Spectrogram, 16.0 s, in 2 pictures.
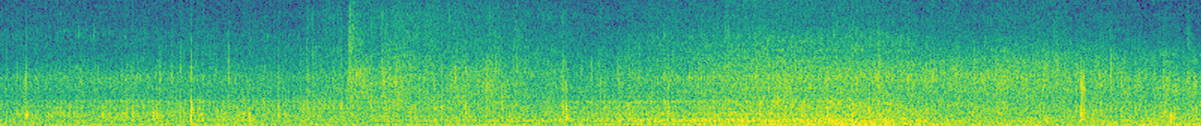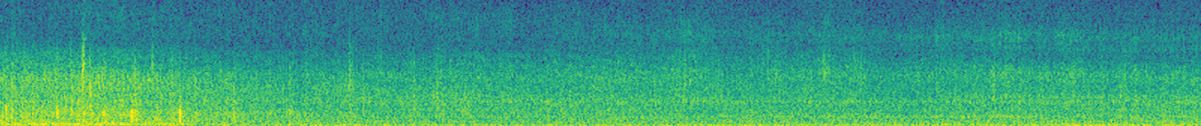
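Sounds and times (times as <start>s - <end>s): soft even hiss: 0.0s - 16.0s
light ticks: 5.8s - 11.2s.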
